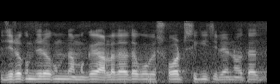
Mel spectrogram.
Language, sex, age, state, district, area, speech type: Bengali, male, 45-60, West Bengal, Purba Bardhaman, rural, spontaneous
